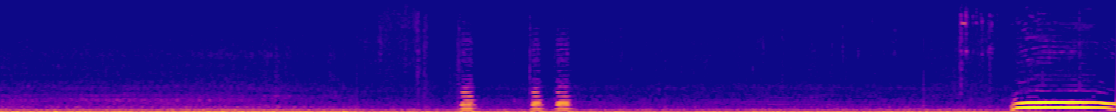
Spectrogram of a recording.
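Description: Pickup truck horn sounded to call cattle: three quick short toots about five seconds in, then one long steady blast near the end, the loudest sound. Under it the truck's engine runs steadily, heard from inside the cab.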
